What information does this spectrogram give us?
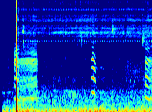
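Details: A little blue heron calls while flying at Orlando Wetlands, Christmas, Florida, giving a few short, harsh, nasal croaks about a second apart, over a low wind rumble after one sharp click.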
